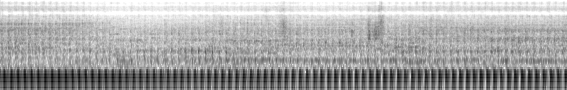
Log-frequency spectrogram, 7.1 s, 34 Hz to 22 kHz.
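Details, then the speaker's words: Yamaha Sniper 155 after 4 months of use, odometer 2,336 km, freshly cleaned and still smoking: even single-cylinder idle thump with a light mechanical tick, called normal; ticking quiets when the clutch is pulled. "Yan yung tunog niya mga boss, 4 months yan. Normal lang yan mga boss kapag may naglalagitik."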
